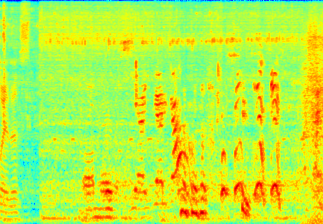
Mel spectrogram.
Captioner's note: group chattering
